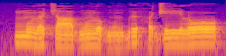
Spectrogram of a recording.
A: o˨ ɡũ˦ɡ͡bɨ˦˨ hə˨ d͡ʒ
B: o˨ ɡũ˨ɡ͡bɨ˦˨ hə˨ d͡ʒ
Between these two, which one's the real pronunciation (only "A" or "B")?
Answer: B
